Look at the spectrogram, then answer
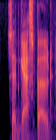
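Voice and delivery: usual speaking voice

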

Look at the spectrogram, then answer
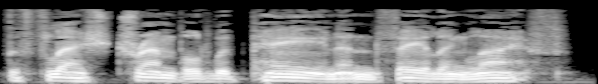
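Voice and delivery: ordinary delivery

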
